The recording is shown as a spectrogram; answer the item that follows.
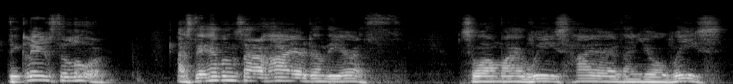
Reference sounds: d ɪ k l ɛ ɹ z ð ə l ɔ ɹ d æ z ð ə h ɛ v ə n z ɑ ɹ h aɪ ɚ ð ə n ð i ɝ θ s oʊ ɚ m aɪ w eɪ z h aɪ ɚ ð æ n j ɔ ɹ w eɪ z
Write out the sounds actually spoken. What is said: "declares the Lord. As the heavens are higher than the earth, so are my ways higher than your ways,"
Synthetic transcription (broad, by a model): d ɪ k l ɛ ɹ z ð ə l ɔ ɹ d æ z ð ə h ɛ v ə n z ɑ ɹ h aɪ ɚ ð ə n ð i ɝ θ s oʊ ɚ m aɪ w eɪ z h aɪ ɚ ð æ n j ɔ ɹ w eɪ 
